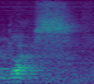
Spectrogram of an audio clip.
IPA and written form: glæs (glass)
